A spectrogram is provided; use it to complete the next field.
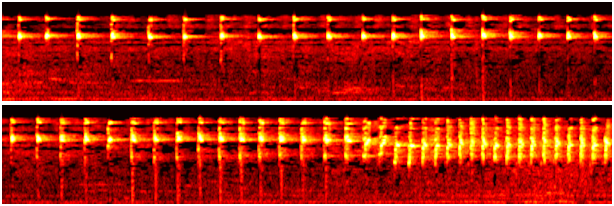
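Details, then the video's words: Lovebird giving a long ngekek trill: sharp, high chattering notes repeated several times a second, speeding up into a dense rattling run toward the end, with a faint low hum beneath. "LoveBird Ngekek Panjang"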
